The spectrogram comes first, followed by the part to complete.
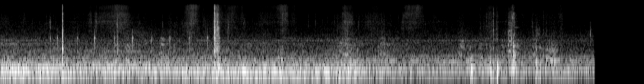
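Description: Car interior running noise: a steady low engine and tyre hum as the car drives slowly and pulls in to the left kerb, with a few scattered clicks and knocks. It fades a little and cuts off suddenly near the end.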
